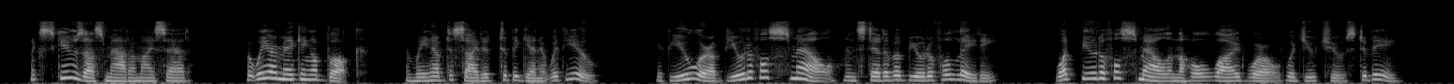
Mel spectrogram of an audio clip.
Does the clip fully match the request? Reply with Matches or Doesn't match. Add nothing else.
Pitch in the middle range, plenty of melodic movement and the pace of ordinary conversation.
Matches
